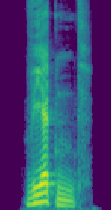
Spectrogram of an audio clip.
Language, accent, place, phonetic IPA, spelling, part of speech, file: German, Germany, Berlin, [ˈveːɐ̯tn̩t], wertend, verb, De-wertend.ogg
- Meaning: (verb) present participle of werten; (adjective) judgmental; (adverb) in a judgmental manner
